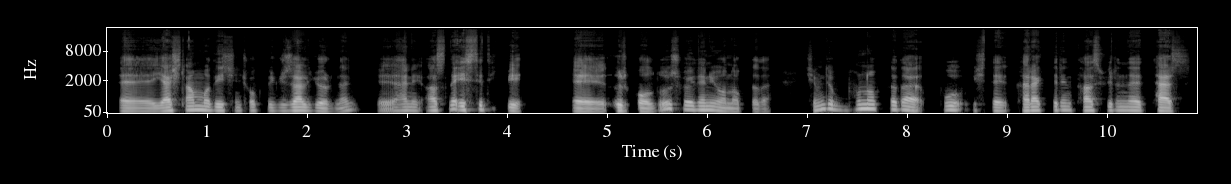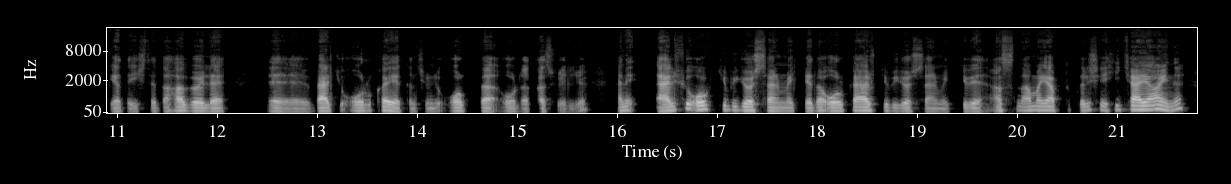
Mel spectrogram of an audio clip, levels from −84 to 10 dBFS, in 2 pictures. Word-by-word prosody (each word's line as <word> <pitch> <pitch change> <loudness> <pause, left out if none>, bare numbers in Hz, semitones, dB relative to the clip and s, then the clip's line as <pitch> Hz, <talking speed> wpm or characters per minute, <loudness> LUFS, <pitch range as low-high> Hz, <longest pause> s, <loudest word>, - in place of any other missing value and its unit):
eee, 100 - +2
yaşlanmadığı 110 +7 +2
için 115 -1 -3
çok 115 +1 -8
da - - -4
güzel 110 +2 +3
görünen, 100 +2 -3 0.2
eee, - - -5
hani, 115 -1 -4
aslında 120 +7 0
estetik 140 +5 -2
bir, 105 -4 +1 0.5
eee, 90 -2 +3
ırk 105 0 +2
olduğu 90 - +2
söyleniyor 140 -7 +1
o 100 - -3
noktada. 85 -1 -8 0.3
Şimdi 160 +7 -2 0.2
bu 170 +1 +3
noktada 150 -8 +2 0.2
bu, 135 -1 -1
işte, 115 -3 -4
karakterin 125 +3 0
tasvirine 120 -1 -1
ters 105 -3 +2
ya 95 - -5
da, - - -9
işte, 95 +2 -11
daha, 110 +1 +1
böyle, 100 -3 +3 0.4
eee, 90 -3 -3
belki 100 0 +4
ork'a 110 +2 0
yakın, 100 -5 +2
şimdi 95 +1 -11
ork 105 -1 -1
da - - +2
orada 95 -3 -6
tasvir - - -8
ediliyor. - - -11 0.3
Hani, - - -2 0.2
elf'i 120 +11 +4
ork 150 -1 +5
gibi 135 -4 -6
göstermek 115 -4 +1
ya 100 +1 0
da 115 - +1
ork'u 110 +3 +3
elf 115 0 +4
gibi 105 -2 -7
göstermek 90 -3 -7
gibi 95 -2 -2
aslında 115 +2 -5
ama 130 +1 0
yaptıkları 125 0 -1
şey, 130 -3 -6
hikâye 140 0 +6
aynı 155 +1 +3
115 Hz, 160 wpm, -25 LUFS, 100-130 Hz, 0.5 s, hikâye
